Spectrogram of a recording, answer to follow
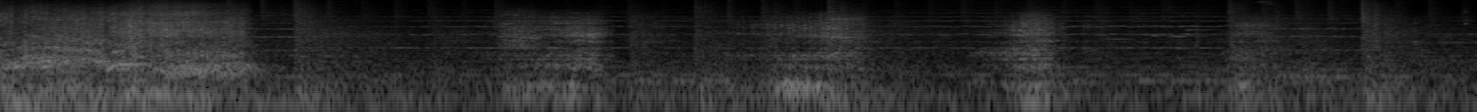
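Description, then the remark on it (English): A giant cursed monkey beast in a video game, in a cave, roars loudly, followed by several shorter growling bursts at a steady rhythm over a low rumbling background, with no talking. “That's very brave of you to say something like that to a giant cursed monkey.”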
